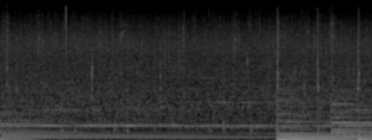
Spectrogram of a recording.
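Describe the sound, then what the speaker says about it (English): Steady rain hisses across a city in the video game AI: The Somnium Files, with a low continuous hum underneath that grows louder and fuller near the end. "The rain is depressing."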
